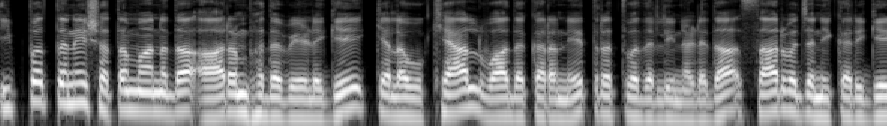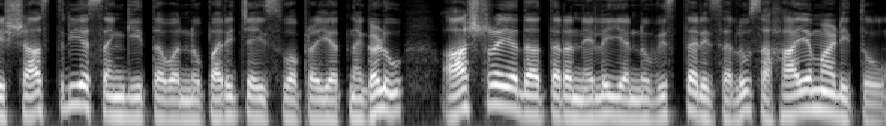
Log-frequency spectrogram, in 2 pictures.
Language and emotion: Kannada, neutral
